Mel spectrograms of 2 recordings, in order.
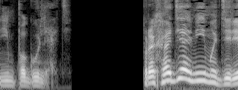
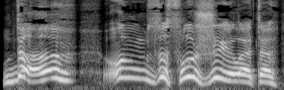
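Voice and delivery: grumpy elephant; 7 semitones higher, slower than usual. Acted. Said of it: "сказал один из слонов".

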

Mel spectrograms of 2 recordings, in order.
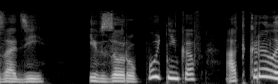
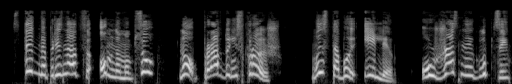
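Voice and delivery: high, quick small dog; much higher quick puppy voice; little dog voice; 13 semitones higher than usual. A narrator's reading. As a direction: chatter like an eager little dog. Little dog Totoshka speaks.

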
